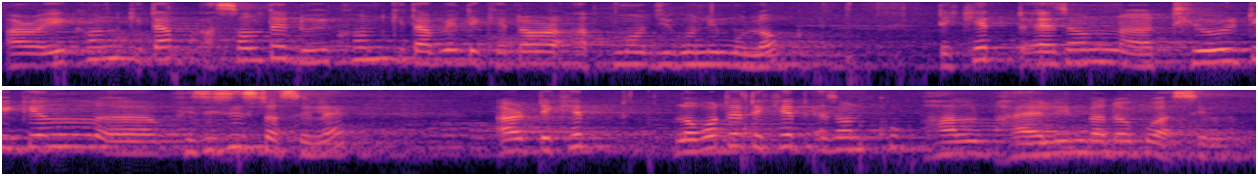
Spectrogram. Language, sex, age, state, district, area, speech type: Assamese, female, 45-60, Assam, Tinsukia, rural, spontaneous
